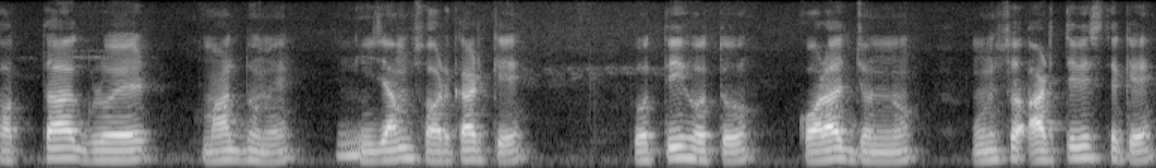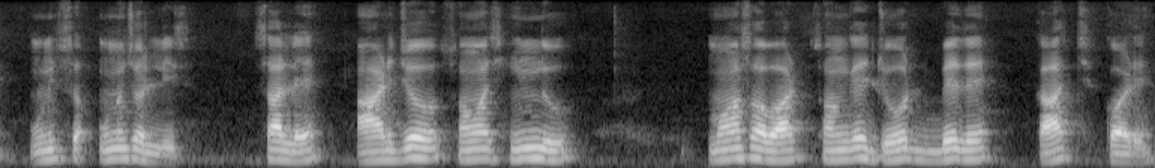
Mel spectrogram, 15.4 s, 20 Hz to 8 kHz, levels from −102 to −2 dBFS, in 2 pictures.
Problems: constant background noise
